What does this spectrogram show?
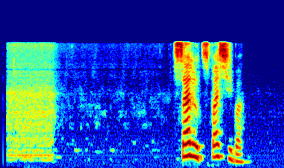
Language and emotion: Russian, neutral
